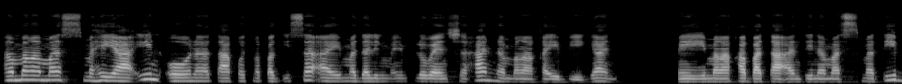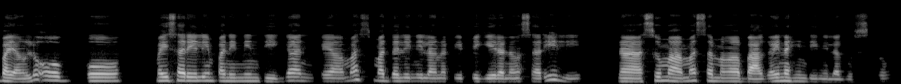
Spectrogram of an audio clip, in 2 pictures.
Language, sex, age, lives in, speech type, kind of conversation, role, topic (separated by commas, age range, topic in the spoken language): Filipino, male, 20-24, Philippines, read, expert-assistant, expert, Paano nakakaapekto ang peer pressure sa mga desisyon ng kabataan?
